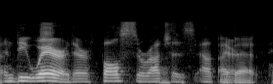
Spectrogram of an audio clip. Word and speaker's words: sriracha: The sriracha sauce, which Can we just talk about sriracha sauce, please?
